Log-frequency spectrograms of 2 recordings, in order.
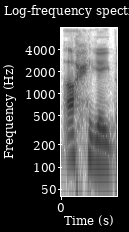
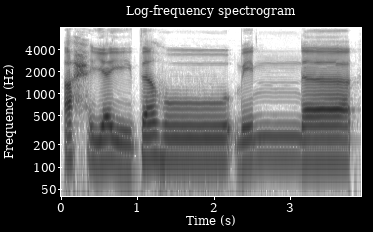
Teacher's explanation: نون پہ غنہ نہیں ہے، الٹا پیش کو لمبا کرنا ہے۔ احییتہ منا، پھر فاحیہ، یہ ہی کو لمبا کرنا ہے، علی الاسلام، ومن توفیتہ، یہاں الٹا پیش ہے تو اس کو بھی کھینچ کے پڑھنا ہے۔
